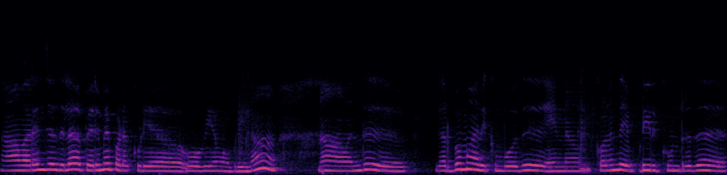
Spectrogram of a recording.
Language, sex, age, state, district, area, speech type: Tamil, female, 30-45, Tamil Nadu, Pudukkottai, rural, spontaneous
